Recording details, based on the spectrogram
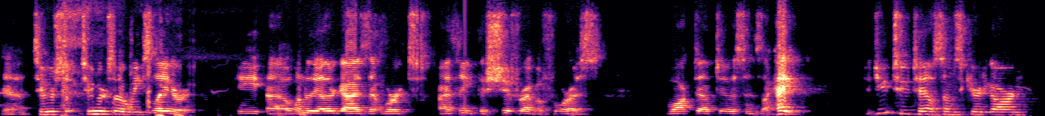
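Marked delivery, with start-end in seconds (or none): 7.8-10.3 mock East Texas accent, higher. Retelling what a coworker asked: imitating an Eastern Texas accent. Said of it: "he had a real, uh, Eastern Texas accent".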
